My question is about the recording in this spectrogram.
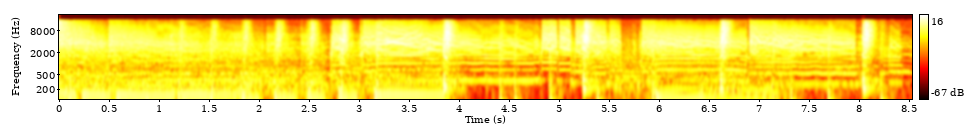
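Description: Instrumental rock passage: electric guitar lines over bass guitar and drums, with no vocals.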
